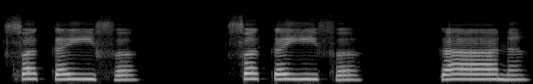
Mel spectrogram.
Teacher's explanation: فا کے اوپر زبر، لاسٹ والی فا پہ بھی زبر، دونوں فا کی حرکت چھوٹی چھوٹی سی اور درمیان میں یائے لین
